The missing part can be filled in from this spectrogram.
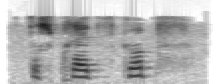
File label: "spritzkopf", alsace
